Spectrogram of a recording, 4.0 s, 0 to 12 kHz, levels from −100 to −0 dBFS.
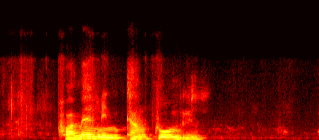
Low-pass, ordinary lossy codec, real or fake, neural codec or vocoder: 7.2 kHz; Opus, 32 kbps; fake; codec, 16 kHz, 2 kbps, X-Codec, HuBERT features, trained on balanced general audio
